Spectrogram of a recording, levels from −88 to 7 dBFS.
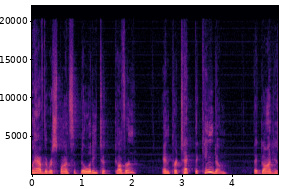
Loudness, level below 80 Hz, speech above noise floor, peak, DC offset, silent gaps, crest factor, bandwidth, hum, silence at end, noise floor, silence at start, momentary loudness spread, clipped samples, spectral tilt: -25 LUFS; -84 dBFS; 39 dB; -8 dBFS; under 0.1%; none; 18 dB; over 20 kHz; none; 0 s; -63 dBFS; 0 s; 9 LU; under 0.1%; -5.5 dB/octave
